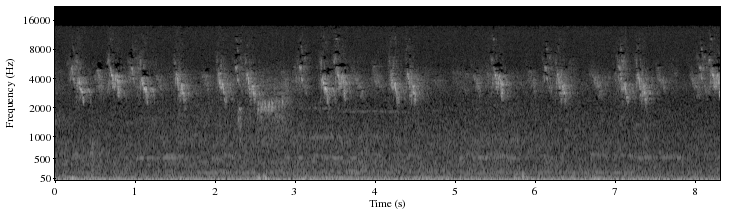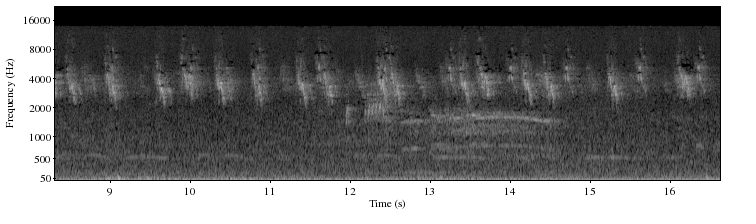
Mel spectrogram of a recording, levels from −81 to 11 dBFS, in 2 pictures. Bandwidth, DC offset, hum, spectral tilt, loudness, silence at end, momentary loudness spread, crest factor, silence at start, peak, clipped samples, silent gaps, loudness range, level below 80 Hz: 14 kHz; 1%; none; -1.5 dB/octave; -25 LUFS; 0 s; 12 LU; 22 dB; 0 s; -6 dBFS; under 0.1%; none; 3 LU; -38 dBFS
